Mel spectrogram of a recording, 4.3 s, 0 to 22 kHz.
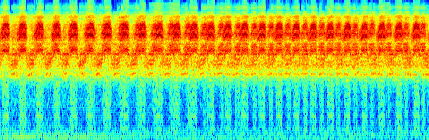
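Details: Bear cicada filmed in a small park on 24 July 2026, loud harsh buzzing pulsed about three times per second, steady rhythmic chirring rising and falling in intensity throughout, high-pitched and dense with no other clear sounds.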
